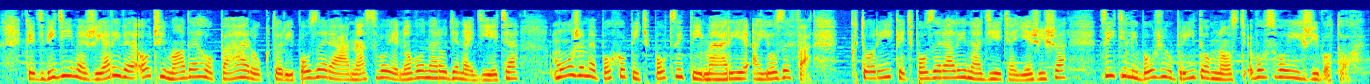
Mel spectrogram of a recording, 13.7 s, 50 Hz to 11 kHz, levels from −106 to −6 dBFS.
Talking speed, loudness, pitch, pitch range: 130 wpm, -25 LUFS, 215 Hz, 190-240 Hz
